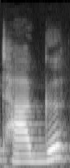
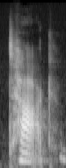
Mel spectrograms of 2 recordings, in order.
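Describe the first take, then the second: First: The word ends with a voiced G sound. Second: The word ends with a voiceless K sound. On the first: The speaker calls it wrong. "so I don't say Tag" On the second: The speaker calls it right. "will be pronounced as a K sound"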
